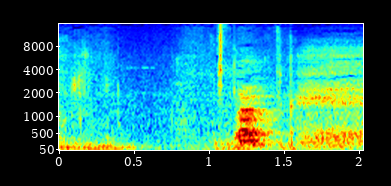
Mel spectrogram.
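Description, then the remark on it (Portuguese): A dog named Luna, excited during a Zen Dharma practice session, gives a couple of brief, excited yelps and whimpers, one sharper bark-like burst followed by a shorter whine, over a low background hum. “Os cachorros são sensíveis, né?”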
